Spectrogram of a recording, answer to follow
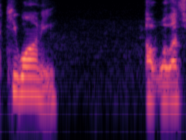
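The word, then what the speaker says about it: Kiowa: Kiwa. That's not how you say it. But okay, I know what you're talking about. Well, how do you say it? It's Kiwani.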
